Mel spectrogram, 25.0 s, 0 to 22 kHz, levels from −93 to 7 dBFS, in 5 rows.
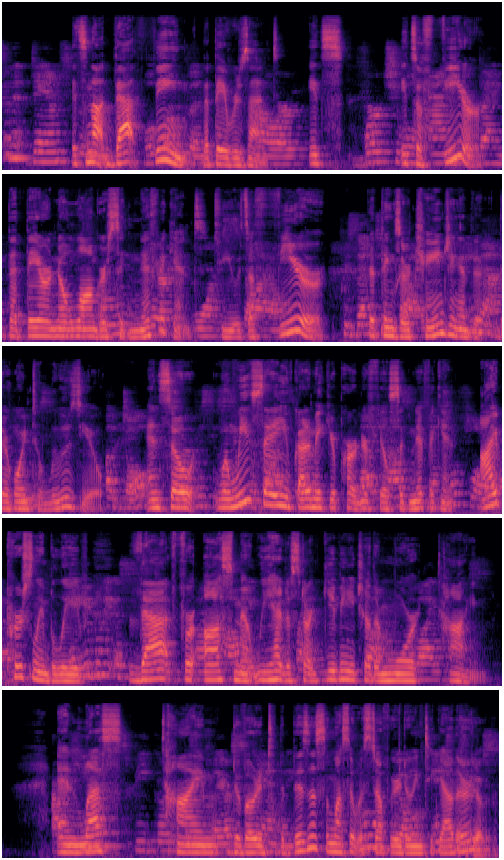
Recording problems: voice in the background; noticeable; throughout; 10 dB below the speech

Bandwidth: 15 kHz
